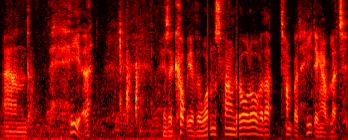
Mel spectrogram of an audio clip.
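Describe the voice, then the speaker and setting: An actor playing a polite, wry, sceptical police detective in naturalistic radio drama dialogue, casual and dryly humorous. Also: male voice, lowish voice, expressive, unhurried, background noise. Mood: businesslike.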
